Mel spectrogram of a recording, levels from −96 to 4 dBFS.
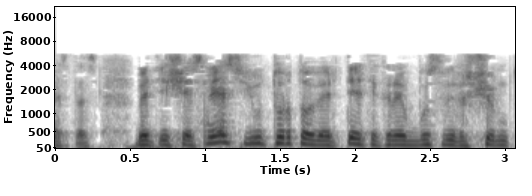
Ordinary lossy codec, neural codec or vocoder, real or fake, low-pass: MP3, 24 kbps; none; real; 5.4 kHz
